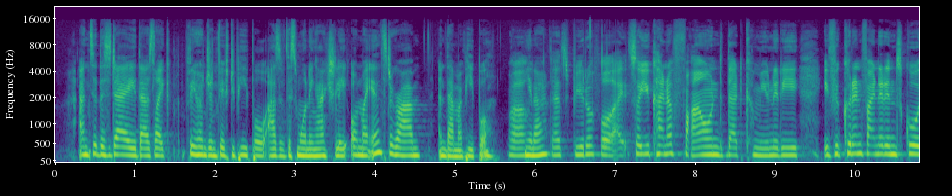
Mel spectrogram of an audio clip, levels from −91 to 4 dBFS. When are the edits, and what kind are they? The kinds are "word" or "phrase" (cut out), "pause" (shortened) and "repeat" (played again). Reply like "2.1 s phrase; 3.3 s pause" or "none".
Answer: 1.5 s pause; 5.6 s pause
